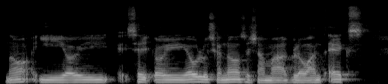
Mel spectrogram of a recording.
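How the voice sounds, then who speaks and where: A man in his thirties, born in Peru, who talks with a River Plate Spanish accent, chatting as a guest in a relaxed, talkative way with many fillers and restarts. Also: fairly low pitch, a little slow. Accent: Rioplatense Spanish. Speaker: guest, digital product designer. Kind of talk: casual interview conversation.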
